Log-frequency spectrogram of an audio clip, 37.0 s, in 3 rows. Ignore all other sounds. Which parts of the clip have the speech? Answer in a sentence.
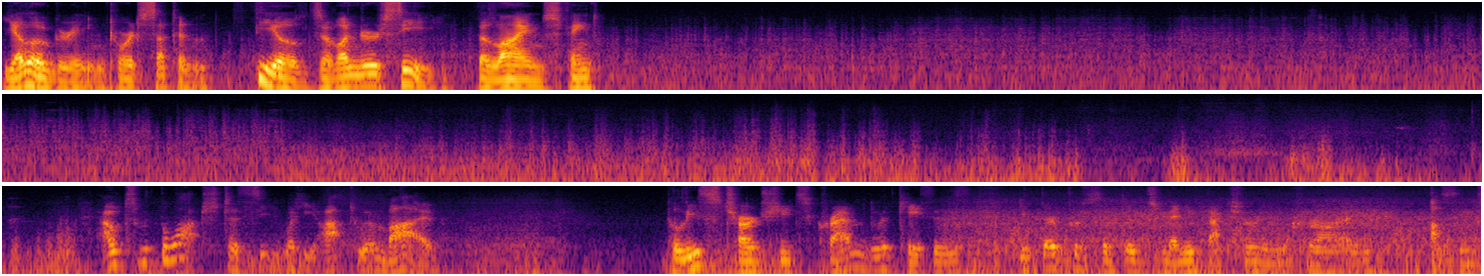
The speech can be heard from 0.0 to 5.0 s, from 25.4 to 28.4 s and from 30.2 to 36.9 s.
